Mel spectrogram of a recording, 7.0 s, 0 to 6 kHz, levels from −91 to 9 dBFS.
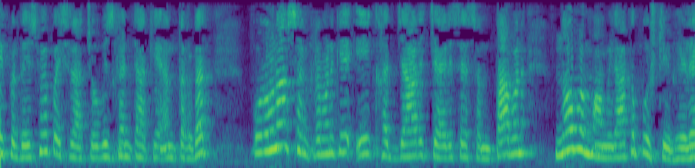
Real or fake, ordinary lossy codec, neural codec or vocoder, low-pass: real; none; none; 5.4 kHz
